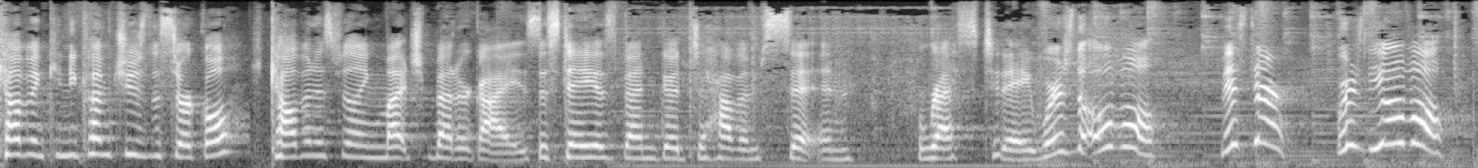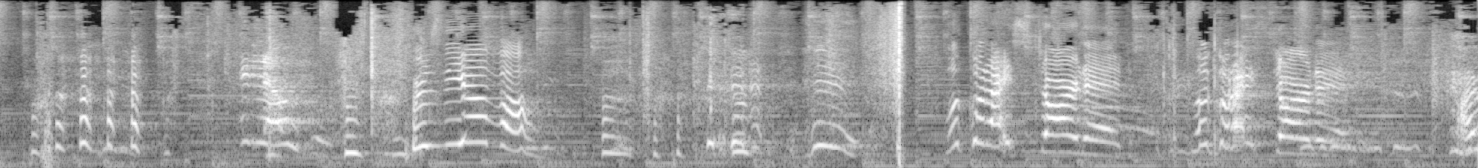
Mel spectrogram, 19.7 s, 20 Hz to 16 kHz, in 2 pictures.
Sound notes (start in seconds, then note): 10.0 laughing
